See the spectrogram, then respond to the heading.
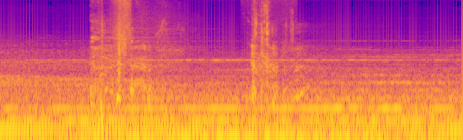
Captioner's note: stabbing sounds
